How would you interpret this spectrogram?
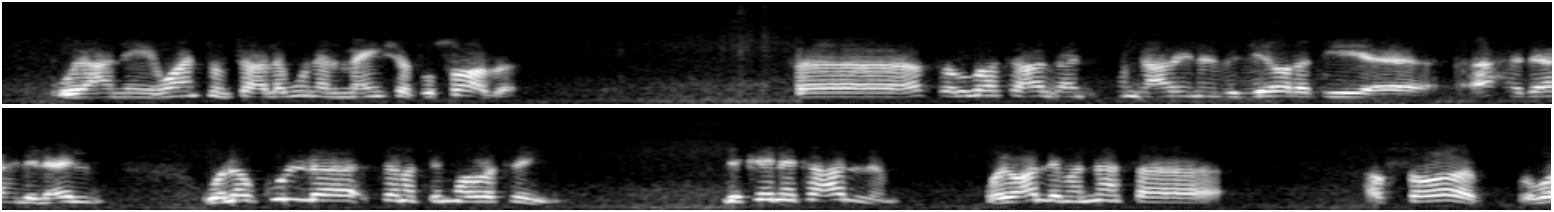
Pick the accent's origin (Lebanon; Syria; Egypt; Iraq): Egypt; Sohag, Sohag Governorate; أنا من سوهاج يا شيخ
